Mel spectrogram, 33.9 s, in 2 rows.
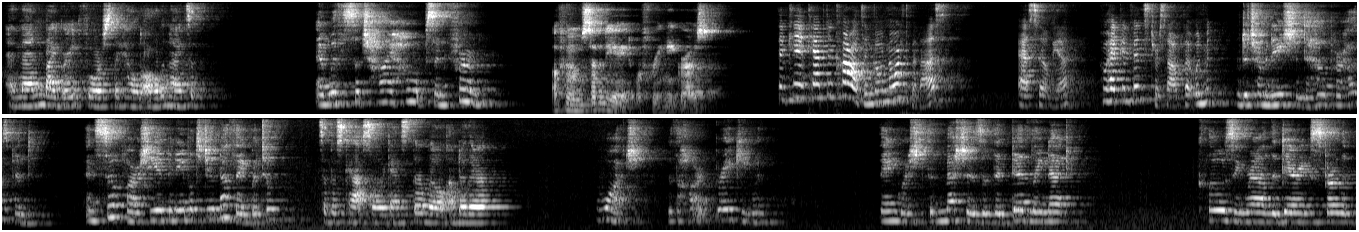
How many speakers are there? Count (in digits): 4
